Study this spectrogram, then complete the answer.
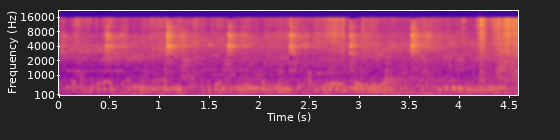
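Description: Pigeons of a fancy breed, including a lively silver hen, coo repeatedly in short rhythmic phrases, close and moderately loud against a low background hum.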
